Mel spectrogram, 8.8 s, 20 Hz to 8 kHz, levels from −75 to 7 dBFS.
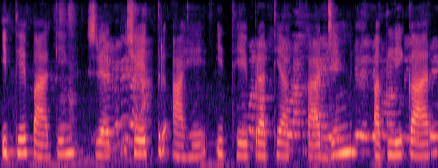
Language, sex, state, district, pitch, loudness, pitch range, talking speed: Marathi, female, Maharashtra, Aurangabad, 195 Hz, -18 LUFS, 175-215 Hz, 75 wpm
